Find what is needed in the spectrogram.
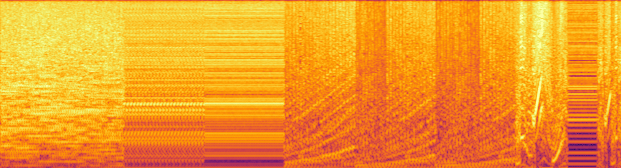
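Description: Loud, heavily distorted and electronically processed audio: a harsh, noisy cacophony that changes abruptly about every second, with many fast rising and falling pitch sweeps in the second half. It drops off suddenly near the end.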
